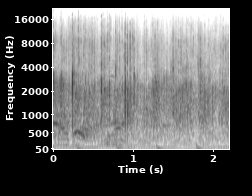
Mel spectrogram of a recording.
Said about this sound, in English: Let's stand. I want us to just roar and cheer and clap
